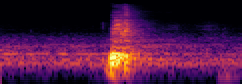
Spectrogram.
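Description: A dog lets out a single short, sharp bark against a quiet, steady background hum, with no talking.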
